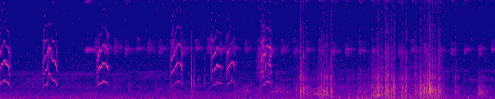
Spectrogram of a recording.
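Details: Juvenile conin practising its song, chirping long and singing vigorously, suited for song tutoring; several quick high falling chirps at the start, then rustling and handling noise take over the second half.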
